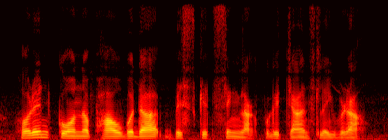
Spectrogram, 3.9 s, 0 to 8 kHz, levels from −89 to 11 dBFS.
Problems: low volume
